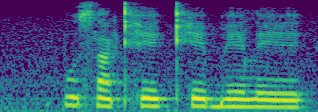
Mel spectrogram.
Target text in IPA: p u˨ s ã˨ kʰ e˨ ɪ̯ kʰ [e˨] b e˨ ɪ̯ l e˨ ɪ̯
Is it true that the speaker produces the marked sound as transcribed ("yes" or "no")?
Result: yes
